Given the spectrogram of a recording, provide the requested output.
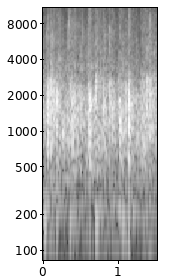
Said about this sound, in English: Let's clap our hands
